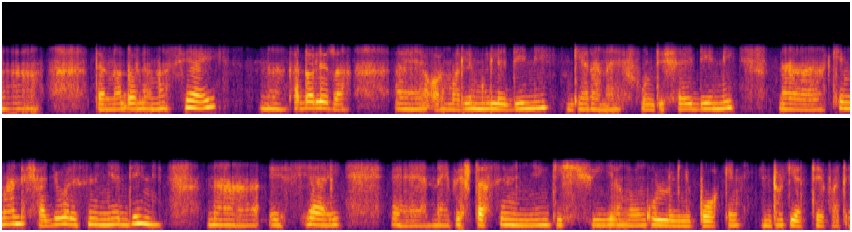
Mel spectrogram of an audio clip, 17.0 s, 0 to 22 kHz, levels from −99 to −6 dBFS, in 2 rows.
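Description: Throughout, heavy Opus voice compression caps the speech near 4 kHz and leaves it hoarse and robotic, fitting about 6 kbps; a plain low-pass filter would only muffle it.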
